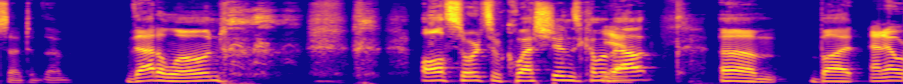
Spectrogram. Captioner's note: laughs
